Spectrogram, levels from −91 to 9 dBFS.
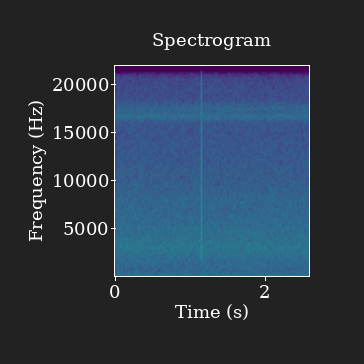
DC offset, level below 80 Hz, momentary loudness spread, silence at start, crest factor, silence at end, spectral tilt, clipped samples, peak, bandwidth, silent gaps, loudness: under 0.1%; -56 dBFS; 1 LU; 0 s; 32 dB; 0 s; 0 dB/octave; under 0.1%; -10 dBFS; over 20 kHz; none; -39 LUFS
